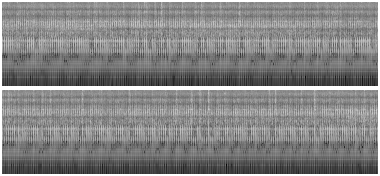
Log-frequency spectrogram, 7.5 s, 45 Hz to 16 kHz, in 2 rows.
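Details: MDS 68 FS Pro four-stroke glow engine on break-in stand, after carb retuning (idle screw had been tampered with), idle bar plug removed; high steady buzzing whine, no sag or surge, running rich with much smoke; normal running.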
